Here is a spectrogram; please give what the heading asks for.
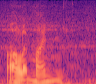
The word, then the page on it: alemany: Catalan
